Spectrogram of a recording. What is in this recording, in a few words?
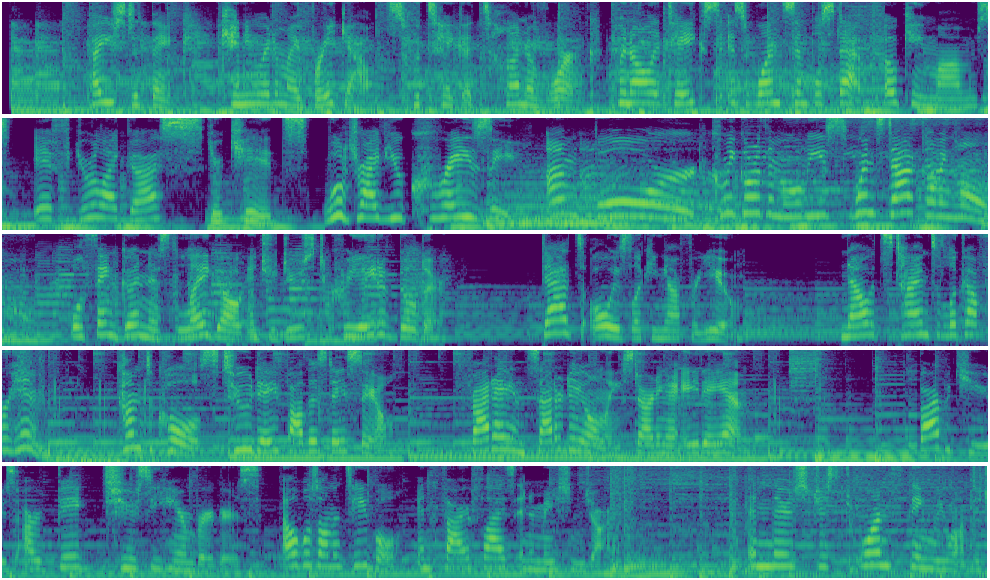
Commercial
